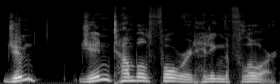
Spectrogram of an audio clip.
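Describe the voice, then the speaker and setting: A man's voice: medium pitch, very animated, measured pace, dark tone, dry recording. Man narrating a story, dry sound. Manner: stumbles and rereads phrases. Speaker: audiobook narrator. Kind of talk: amateur scripted story narration.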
